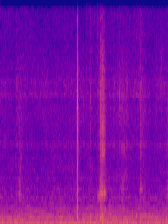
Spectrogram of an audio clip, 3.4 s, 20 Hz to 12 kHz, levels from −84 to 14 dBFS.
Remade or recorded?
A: remade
